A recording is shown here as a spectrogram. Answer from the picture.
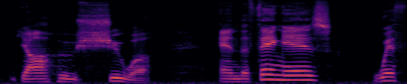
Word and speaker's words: Yahushua: And we do know it is a shua name, not a sha name. So, we come up with Yahushua. Yah sa- Yah saves. Not Yahusha, but Yahushua.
